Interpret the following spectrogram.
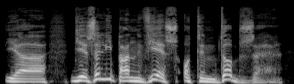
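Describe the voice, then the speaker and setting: A man's voice: medium pitch, big pitch swings, takes it slowly, breathy edge, no room sound, studio quality, full character voice. A man voicing an irritated, condescending older male director of a health resort. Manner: testy, condescending.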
